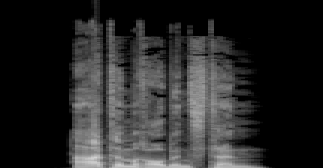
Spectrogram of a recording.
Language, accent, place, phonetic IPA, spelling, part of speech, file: German, Germany, Berlin, [ˈaːtəmˌʁaʊ̯bn̩t͡stən], atemraubendsten, adjective, De-atemraubendsten.ogg
- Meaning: 1. superlative degree of atemraubend 2. inflection of atemraubend: strong genitive masculine/neuter singular superlative degree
